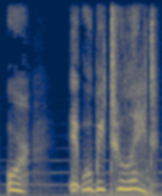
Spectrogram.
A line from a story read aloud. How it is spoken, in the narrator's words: cried the ghost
